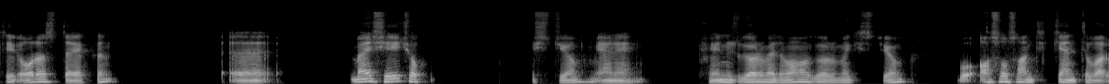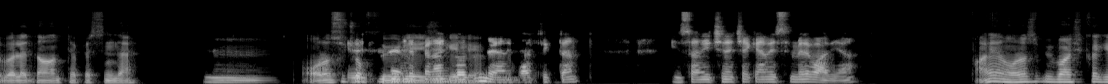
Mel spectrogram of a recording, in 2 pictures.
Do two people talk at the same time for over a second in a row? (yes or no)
yes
